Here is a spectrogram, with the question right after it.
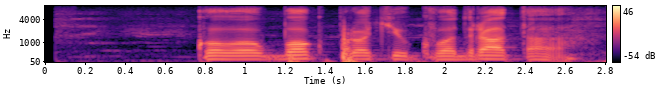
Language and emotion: Russian, neutral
